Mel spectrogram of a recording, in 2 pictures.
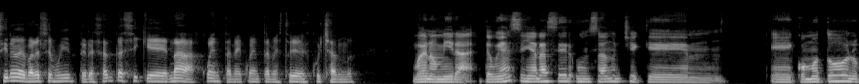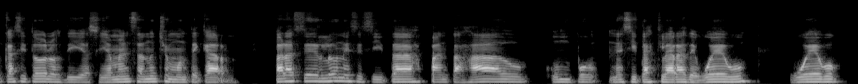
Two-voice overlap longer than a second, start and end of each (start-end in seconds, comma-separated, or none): none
